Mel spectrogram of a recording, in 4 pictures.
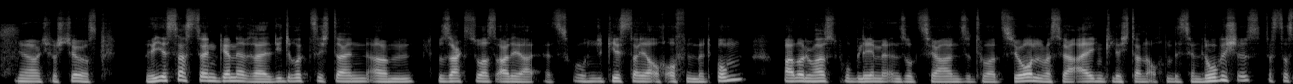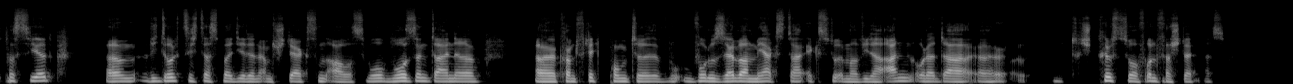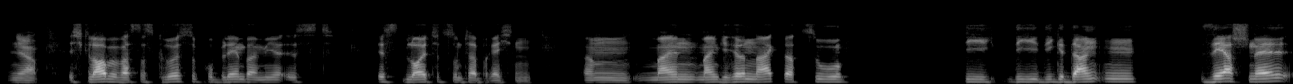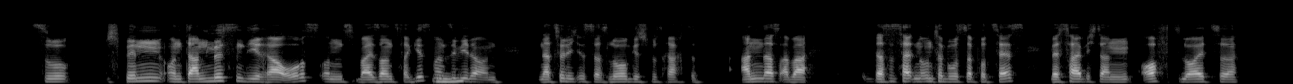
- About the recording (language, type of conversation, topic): German, advice, Wie kann ich mit Angst oder Panik in sozialen Situationen umgehen?
- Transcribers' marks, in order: unintelligible speech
